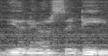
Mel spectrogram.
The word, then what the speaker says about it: university: Okay, it is consonant sound y in university.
